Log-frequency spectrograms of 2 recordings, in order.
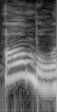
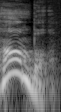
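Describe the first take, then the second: First: The word starts without an H sound. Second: The word starts with an H sound. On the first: This is how local Texans say the town's name. "Texans pronounce it Humble" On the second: This is how the spelling suggests it is said. "instead of Humble"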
